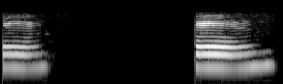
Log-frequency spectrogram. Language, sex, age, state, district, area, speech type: Santali, female, 18-30, West Bengal, Purba Medinipur, rural, conversation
